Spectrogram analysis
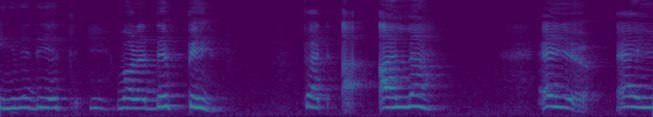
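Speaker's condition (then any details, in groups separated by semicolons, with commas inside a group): Dyskinetic cerebral palsy, severe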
